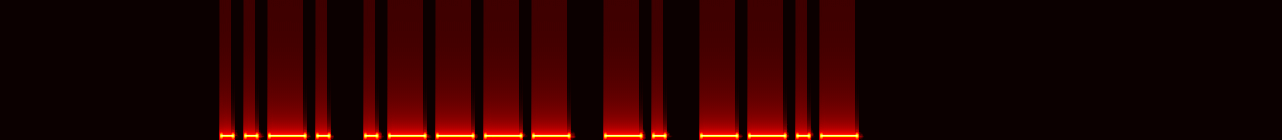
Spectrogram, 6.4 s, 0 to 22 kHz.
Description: Morse code, heard as a keyed tone, about 21 wpm, 700 Hz. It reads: F1NQ
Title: DXCC-100 Call Signs - 4 Characters - Repeated 2x - 20wpm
